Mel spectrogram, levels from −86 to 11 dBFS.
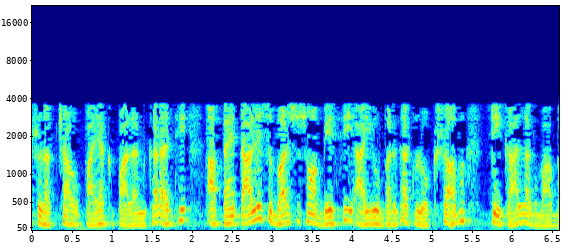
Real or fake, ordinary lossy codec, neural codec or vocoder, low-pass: real; none; none; 3.6 kHz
